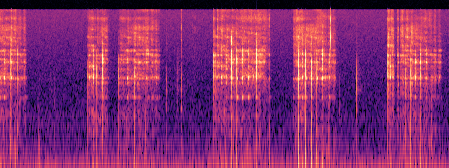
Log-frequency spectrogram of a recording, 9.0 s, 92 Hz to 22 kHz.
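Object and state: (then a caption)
Ridged wooden panel tapped and raked with a dowel. A thin wooden dowel taps and runs across the ridges of a flat, solid, grooved wooden panel. Short bursts of rapid, dry clicking ratchet along the grooves, with a bright tone near 2.9 kHz, separated by quiet pauses. Each tick dies away almost instantly.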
